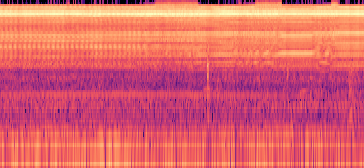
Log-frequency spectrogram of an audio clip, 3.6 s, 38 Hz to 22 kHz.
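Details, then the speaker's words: Repaired 68000W first-model inverter after capacitor replacement, 12 V input, 1K load: steady electrical buzz with constant high whine, no dropouts or surging; output healthy, though 2K later trips protection. "Bali, maganda na tunog niya, straight na. Lakasan natin."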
